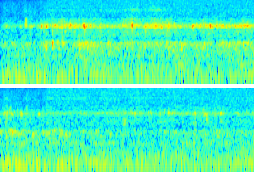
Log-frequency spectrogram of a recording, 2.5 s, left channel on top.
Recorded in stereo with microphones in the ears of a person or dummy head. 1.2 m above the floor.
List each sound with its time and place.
Only background noise.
